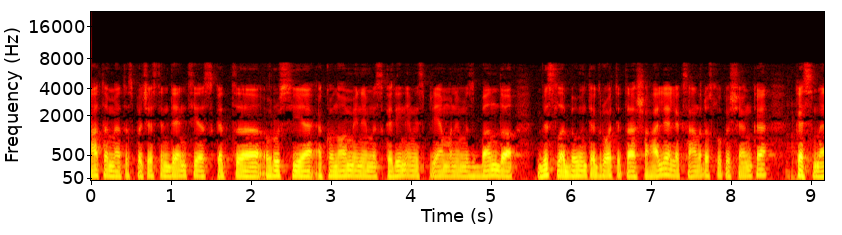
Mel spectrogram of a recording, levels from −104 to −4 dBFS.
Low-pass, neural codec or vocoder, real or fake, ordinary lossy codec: 7.2 kHz; none; real; MP3, 96 kbps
